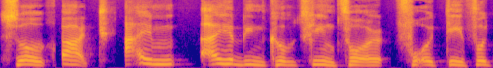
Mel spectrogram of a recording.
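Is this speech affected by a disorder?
Yes: cerebral palsy; from birth.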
